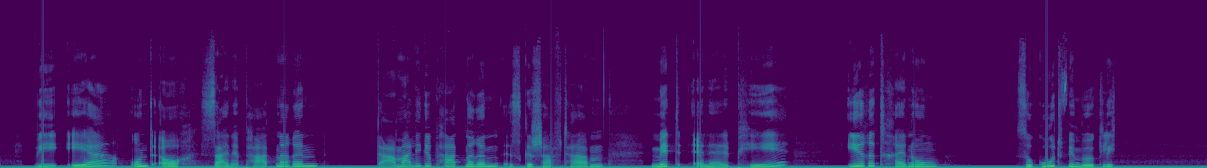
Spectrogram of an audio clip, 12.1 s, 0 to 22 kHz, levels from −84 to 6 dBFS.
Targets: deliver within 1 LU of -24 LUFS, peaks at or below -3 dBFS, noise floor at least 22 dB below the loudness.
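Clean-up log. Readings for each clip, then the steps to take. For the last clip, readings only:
dropouts 7; longest dropout 12 ms; hum 50 Hz; harmonics up to 250 Hz; hum level -33 dBFS; loudness -31.0 LUFS; peak -12.0 dBFS; loudness target -24.0 LUFS
-> interpolate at 0.42/2.84/4.44/5.51/6.99/9.14/10.46, 12 ms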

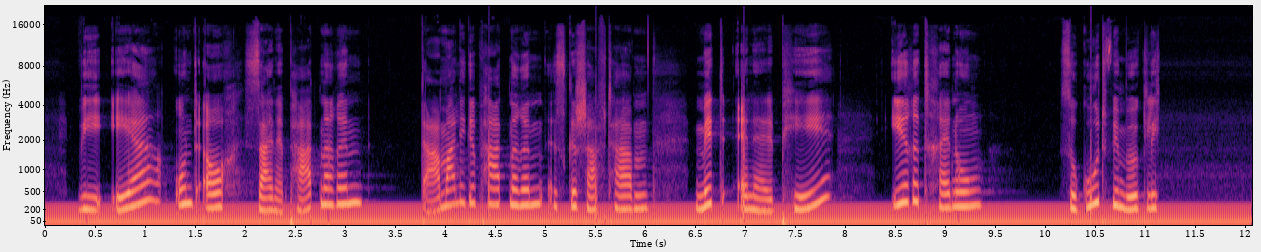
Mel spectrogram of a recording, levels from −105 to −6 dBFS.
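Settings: dropouts 0; hum 50 Hz; harmonics up to 250 Hz; hum level -33 dBFS
-> de-hum 50 Hz, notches 5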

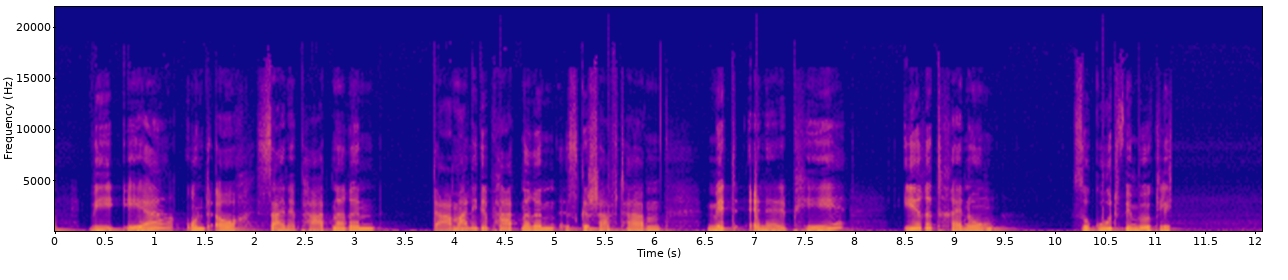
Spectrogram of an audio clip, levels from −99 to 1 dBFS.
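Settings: hum none; loudness -31.5 LUFS; peak -13.0 dBFS; loudness target -24.0 LUFS
-> gain +7.5 dB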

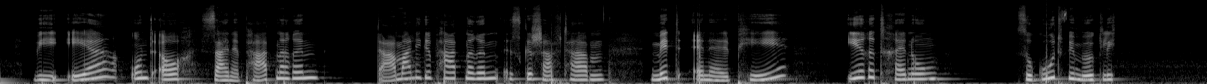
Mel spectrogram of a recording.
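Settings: loudness -24.0 LUFS; peak -5.5 dBFS; noise floor -56 dBFS

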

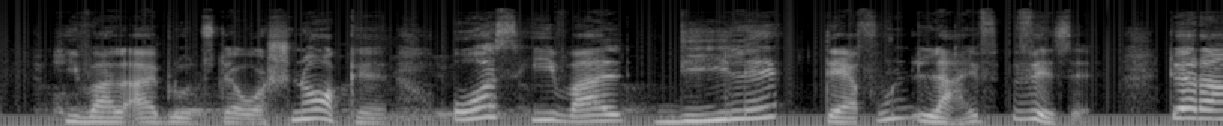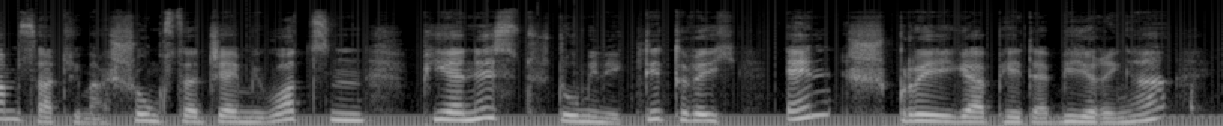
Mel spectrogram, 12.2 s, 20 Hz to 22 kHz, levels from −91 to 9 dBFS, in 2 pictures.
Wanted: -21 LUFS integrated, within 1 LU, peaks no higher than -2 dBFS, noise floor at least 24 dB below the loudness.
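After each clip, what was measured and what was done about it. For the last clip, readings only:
ticks 55/s; hum 50 Hz; harmonics up to 350 Hz; hum level -38 dBFS; loudness -26.5 LUFS; peak -10.0 dBFS; loudness target -21.0 LUFS
-> de-click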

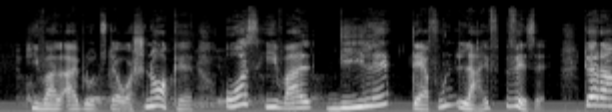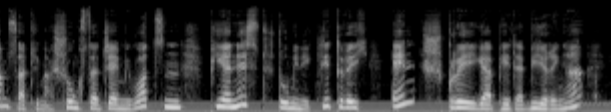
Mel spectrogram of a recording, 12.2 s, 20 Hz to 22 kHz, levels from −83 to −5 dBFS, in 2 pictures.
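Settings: ticks 0/s; hum 50 Hz; harmonics up to 350 Hz; hum level -38 dBFS
-> de-hum 50 Hz, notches 7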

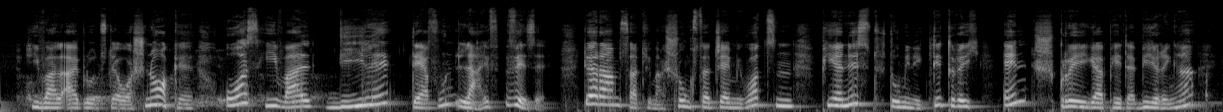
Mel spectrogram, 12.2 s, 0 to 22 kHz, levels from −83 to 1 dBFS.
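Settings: hum none; loudness -26.5 LUFS; peak -10.0 dBFS; loudness target -21.0 LUFS
-> gain +5.5 dB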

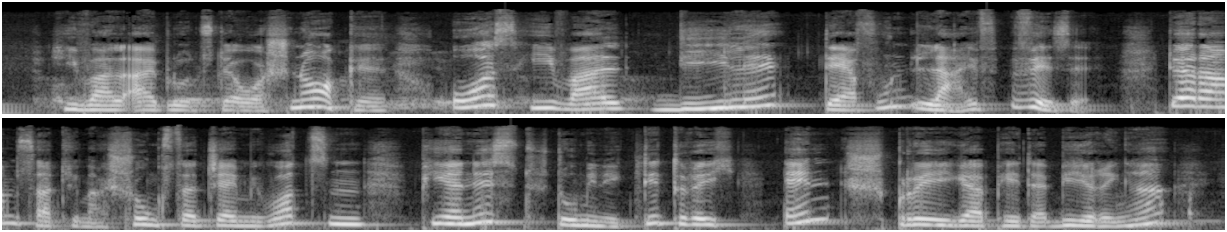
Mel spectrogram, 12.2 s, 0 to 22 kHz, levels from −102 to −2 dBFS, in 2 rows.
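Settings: loudness -21.0 LUFS; peak -4.5 dBFS; noise floor -50 dBFS

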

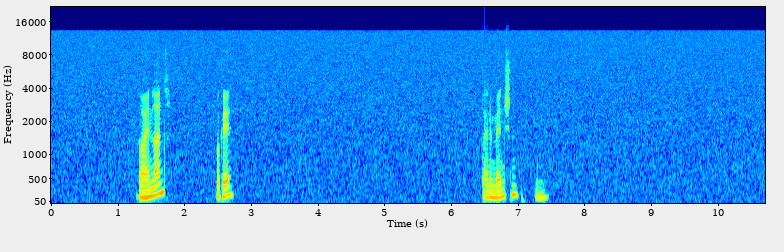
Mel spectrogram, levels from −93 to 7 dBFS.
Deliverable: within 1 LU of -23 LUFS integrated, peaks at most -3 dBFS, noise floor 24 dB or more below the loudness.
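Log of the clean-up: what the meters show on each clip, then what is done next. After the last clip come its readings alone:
dropouts 1; longest dropout 4.7 ms; noise floor -47 dBFS; noise floor target -51 dBFS; loudness -26.5 LUFS; peak -7.0 dBFS; loudness target -23.0 LUFS
-> interpolate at 6.5, 4.7 ms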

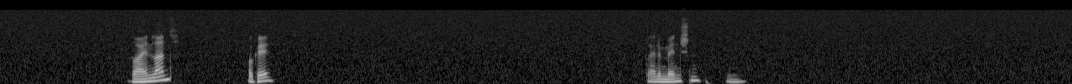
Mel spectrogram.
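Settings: dropouts 0; noise floor -47 dBFS; noise floor target -51 dBFS
-> noise print and reduce 6 dB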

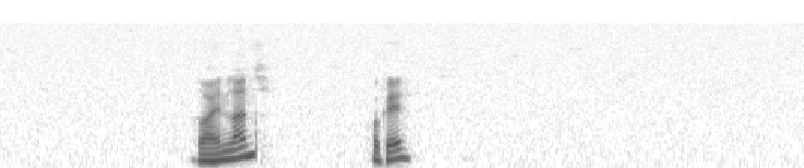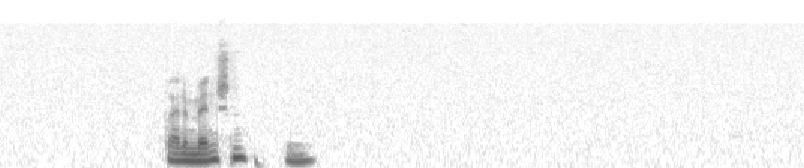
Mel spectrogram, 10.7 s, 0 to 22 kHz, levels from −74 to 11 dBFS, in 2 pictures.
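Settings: noise floor -53 dBFS; loudness -26.5 LUFS; peak -7.0 dBFS; loudness target -23.0 LUFS
-> gain +3.5 dB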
